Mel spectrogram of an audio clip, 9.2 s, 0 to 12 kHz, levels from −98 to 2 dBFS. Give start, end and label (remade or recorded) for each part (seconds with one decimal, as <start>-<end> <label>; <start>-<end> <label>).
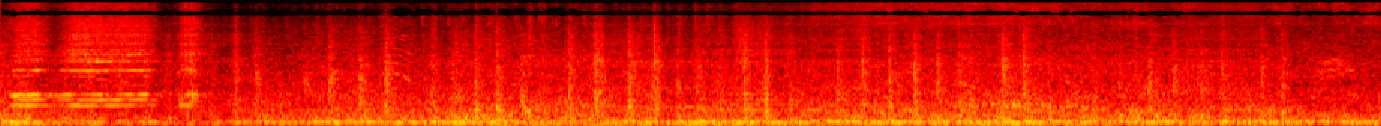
0.0-1.1 recorded; 1.1-1.7 remade; 1.7-4.0 recorded; 4.0-5.8 remade; 5.8-7.9 recorded; 7.9-8.4 remade; 8.4-9.2 recorded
